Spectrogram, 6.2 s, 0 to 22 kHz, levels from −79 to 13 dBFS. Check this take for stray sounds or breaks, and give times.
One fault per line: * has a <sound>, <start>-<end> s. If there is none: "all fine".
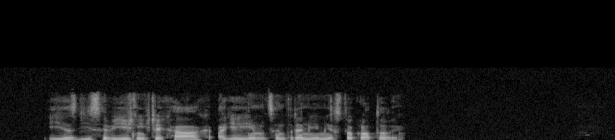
all fine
